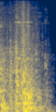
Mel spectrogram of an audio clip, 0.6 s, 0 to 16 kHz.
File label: digital dirt door lock gate; lo-fi digital 8-bit glitch fx; nova sound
